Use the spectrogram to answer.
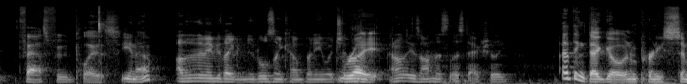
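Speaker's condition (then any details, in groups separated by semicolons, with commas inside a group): No condition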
